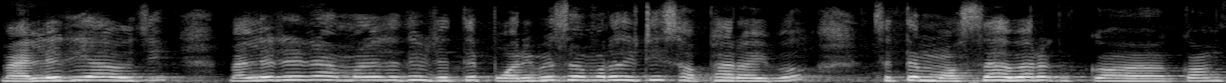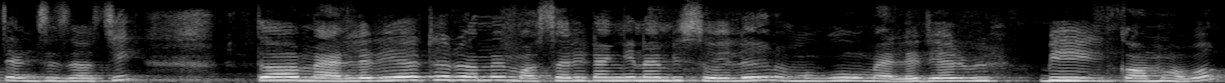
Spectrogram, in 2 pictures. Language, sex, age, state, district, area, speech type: Odia, female, 18-30, Odisha, Jagatsinghpur, rural, spontaneous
